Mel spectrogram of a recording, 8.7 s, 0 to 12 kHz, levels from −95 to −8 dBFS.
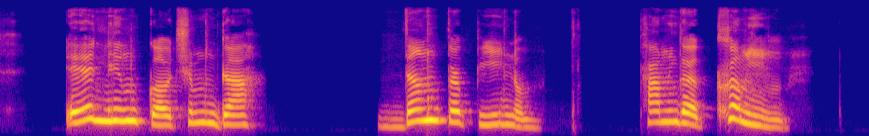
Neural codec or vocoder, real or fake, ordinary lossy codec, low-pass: autoencoder, 22.05 kHz, a latent of 192 numbers a frame, VITS, trained on one speaker; fake; MP3, 96 kbps; 9.9 kHz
